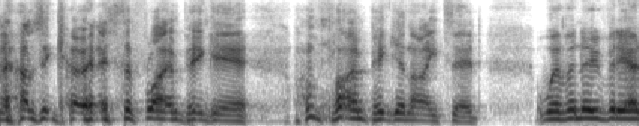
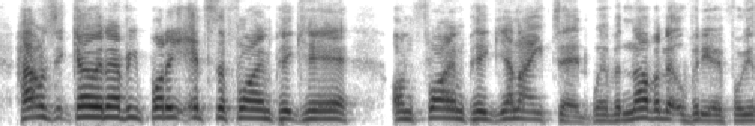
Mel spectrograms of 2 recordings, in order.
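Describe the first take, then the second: First: Loud, punchy channel intro; energetic loud intro. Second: Said in the usual way. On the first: Real, not acted. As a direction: hit the opening hard and loud. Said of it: "No, not new graphics". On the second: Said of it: "I didn't mean to press that".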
